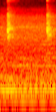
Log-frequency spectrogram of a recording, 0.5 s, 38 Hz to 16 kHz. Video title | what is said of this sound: Gastos Aray ko Raider 150 Fi | pag inalog natin, tunog pera siya, tunog pera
